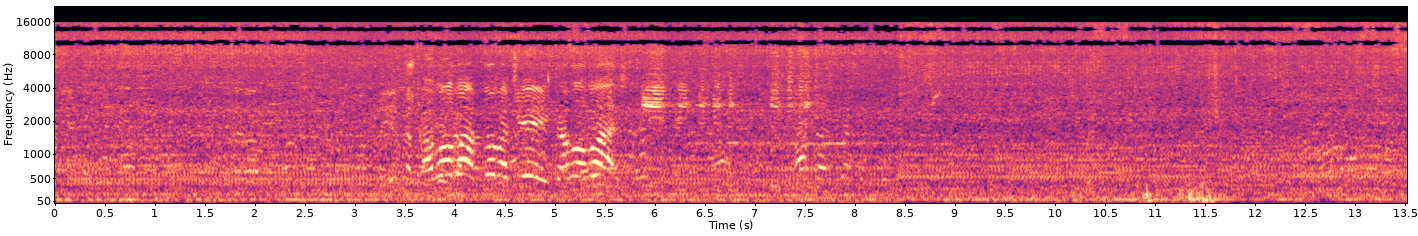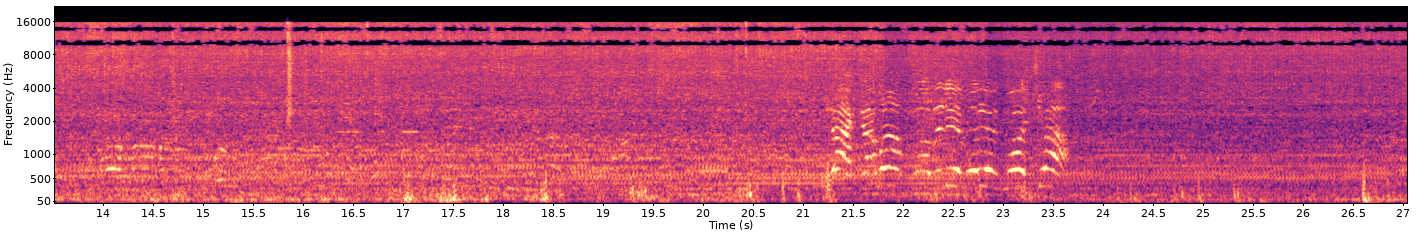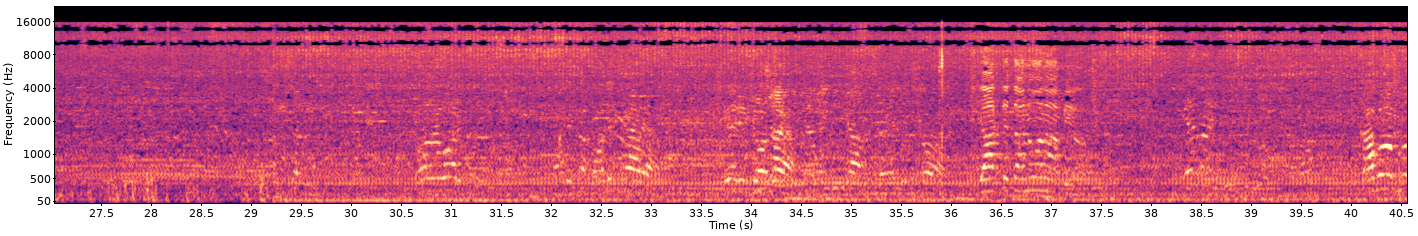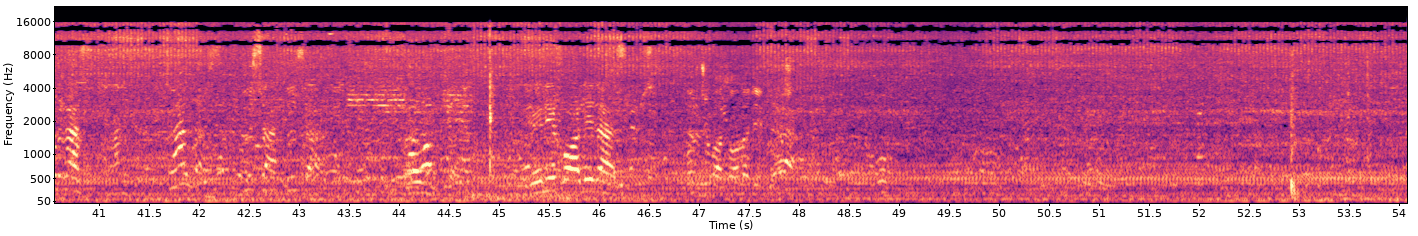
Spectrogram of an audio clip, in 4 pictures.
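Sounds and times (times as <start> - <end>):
traffic rumble: 0.0 - 54.0
voices of passers-by: 0.0 - 54.0.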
